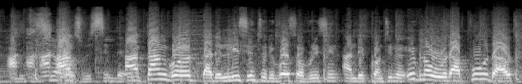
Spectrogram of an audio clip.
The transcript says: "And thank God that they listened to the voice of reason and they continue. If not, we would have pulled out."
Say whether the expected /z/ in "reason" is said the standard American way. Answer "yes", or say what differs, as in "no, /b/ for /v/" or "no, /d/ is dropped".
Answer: no, /s/ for /z/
